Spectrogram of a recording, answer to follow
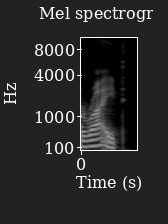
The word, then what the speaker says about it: write: En lugar de pronunciarla como write con un sonido claro de la W, debemos enfocarnos en pronunciar claramente la R y omitir la W, resultando en algo más cercano a write.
